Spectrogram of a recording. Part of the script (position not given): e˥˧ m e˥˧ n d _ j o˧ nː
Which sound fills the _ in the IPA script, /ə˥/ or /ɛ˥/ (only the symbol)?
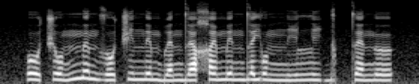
ɛ˥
